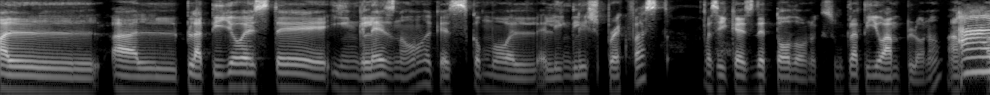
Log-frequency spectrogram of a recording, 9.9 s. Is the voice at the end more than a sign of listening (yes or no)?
yes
